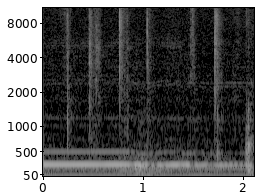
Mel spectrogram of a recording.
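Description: A steady low ringing tone that fades after about a second, with a few faint clicks of tarot cards being shuffled in the hands.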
